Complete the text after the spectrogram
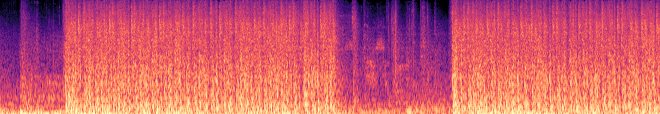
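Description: A heavy gun fires in rapid bursts.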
